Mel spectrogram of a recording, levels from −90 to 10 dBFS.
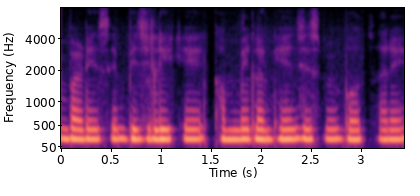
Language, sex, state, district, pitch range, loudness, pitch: Hindi, female, Chhattisgarh, Bastar, 205-210 Hz, -14 LUFS, 205 Hz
